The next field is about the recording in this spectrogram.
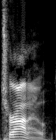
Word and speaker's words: Toronto: But, like, no one in this city calls it – it's same thing like with Toronto. Like, Toronto, you don't pronounce the T at the end unless you're from out of Toronto.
